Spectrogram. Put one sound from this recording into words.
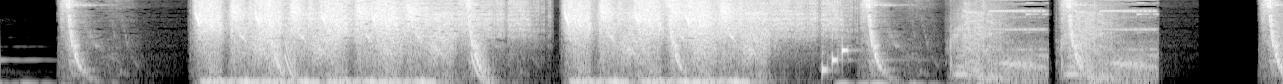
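A loud burst of crackling noise roars.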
